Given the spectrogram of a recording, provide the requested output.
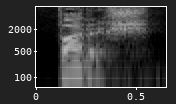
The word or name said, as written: फ़र्श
